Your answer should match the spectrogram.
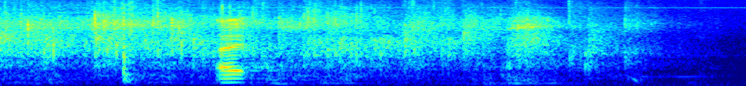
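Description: A church audience claps in thanks for a man in a steady, dense wash of applause that holds for a few seconds and then tapers off into quiet.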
